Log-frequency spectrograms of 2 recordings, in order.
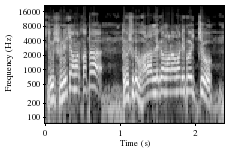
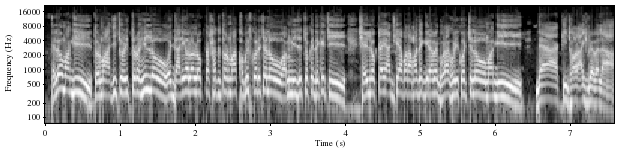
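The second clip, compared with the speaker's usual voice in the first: ordinary talk, nothing marked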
